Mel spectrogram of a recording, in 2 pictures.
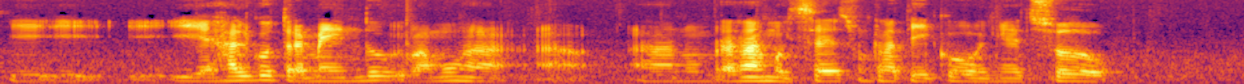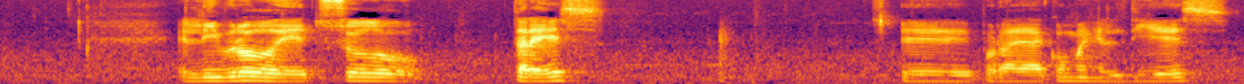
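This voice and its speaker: A man preaches in an easy, chatty way, stumbling over restarts, then lifts his voice when he reads scripture. His pitch sits in the middle range. A faint hiss of noise runs under the recording. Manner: conversational preaching with many restarts, rising loud when reading scripture. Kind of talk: sermon.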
